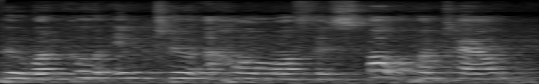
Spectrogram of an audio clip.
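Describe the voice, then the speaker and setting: High-pitched, with fairly even intonation, a woman speaks amid noticeable background noise and audible room echo. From Scotland, Cowdenbeath (Fife) after early childhood in Chile. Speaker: refugee support worker. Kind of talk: rally speech.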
